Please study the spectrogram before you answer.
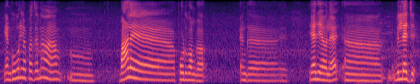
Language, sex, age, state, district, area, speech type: Tamil, female, 45-60, Tamil Nadu, Coimbatore, rural, spontaneous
